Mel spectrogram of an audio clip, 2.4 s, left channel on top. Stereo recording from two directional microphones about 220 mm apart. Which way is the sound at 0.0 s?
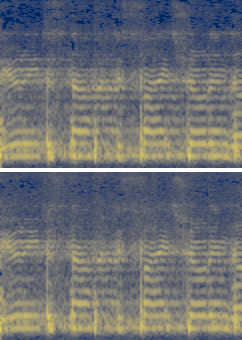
40° left (ahead or behind).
